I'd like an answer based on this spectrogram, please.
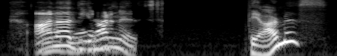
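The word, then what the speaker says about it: Ana de Armas: to not to sound rude you you you pronounced your name really white bro really Deus Anna Deus the armis yes that's how you say it said Moss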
